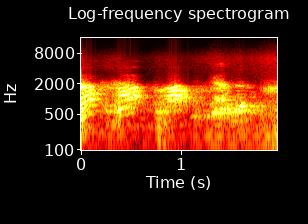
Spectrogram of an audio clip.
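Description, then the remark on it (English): A dog outside, trying to get in, barks repeatedly in quick, evenly spaced bursts, sounding slightly muffled. “We've got a dog outside that's trying to get in.”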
